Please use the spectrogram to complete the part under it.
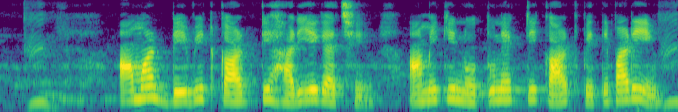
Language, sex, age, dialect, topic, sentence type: Bengali, female, 18-24, Northern/Varendri, banking, question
